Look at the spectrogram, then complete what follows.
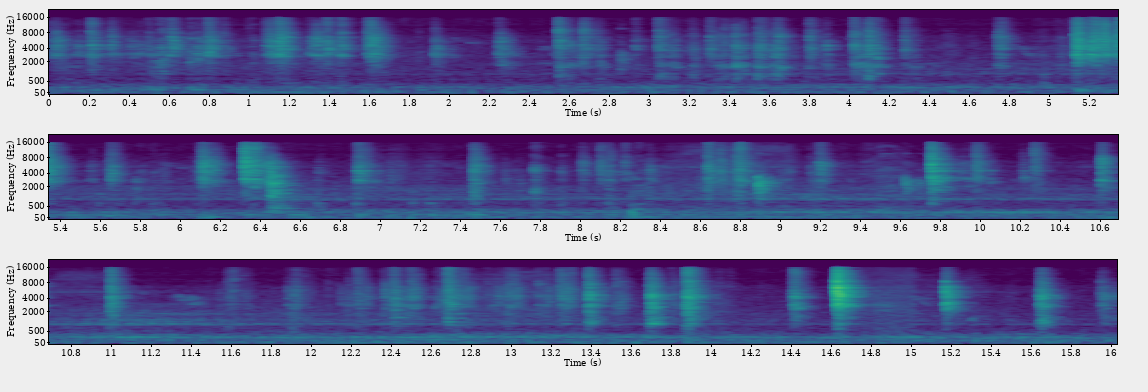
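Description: Faint, irregular clicks and scrapes of a screwdriver tightening the terminal screws of a plastic ceiling pull cord light switch and handling its wires, with one sharper click near the end.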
